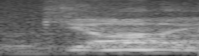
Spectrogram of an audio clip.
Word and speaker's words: jnana: First one is karma yoga, bhakti yoga, jnana yoga is how that's pronounced, and raja yoga.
